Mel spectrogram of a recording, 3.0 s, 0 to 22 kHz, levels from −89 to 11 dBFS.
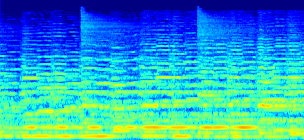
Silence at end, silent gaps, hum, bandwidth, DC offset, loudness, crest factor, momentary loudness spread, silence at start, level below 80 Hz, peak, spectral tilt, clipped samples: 0 s; none; none; 16 kHz; under 0.1%; -22 LUFS; 12 dB; 2 LU; 0 s; -60 dBFS; -10 dBFS; -6 dB/octave; under 0.1%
